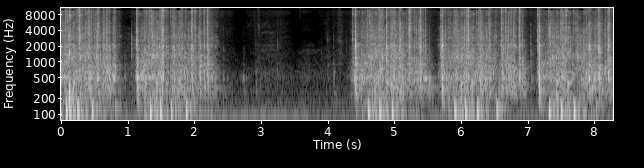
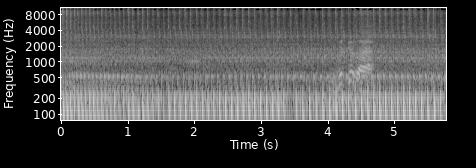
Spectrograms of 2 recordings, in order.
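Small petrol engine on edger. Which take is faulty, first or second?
first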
